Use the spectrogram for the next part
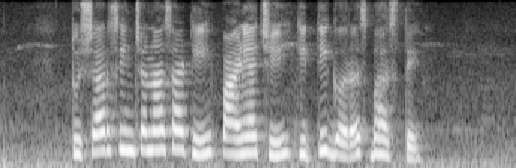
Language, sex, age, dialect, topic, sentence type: Marathi, female, 18-24, Standard Marathi, agriculture, question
